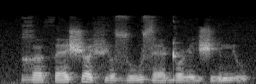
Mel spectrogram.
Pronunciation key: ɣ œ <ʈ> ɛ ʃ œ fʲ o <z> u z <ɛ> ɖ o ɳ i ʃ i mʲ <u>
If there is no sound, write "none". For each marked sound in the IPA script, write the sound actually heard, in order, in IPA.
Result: θ, z, ɛ, u

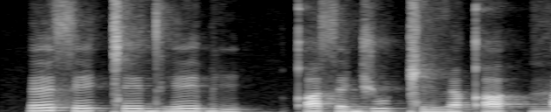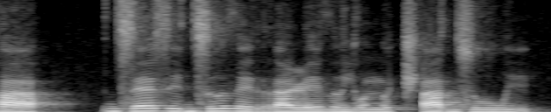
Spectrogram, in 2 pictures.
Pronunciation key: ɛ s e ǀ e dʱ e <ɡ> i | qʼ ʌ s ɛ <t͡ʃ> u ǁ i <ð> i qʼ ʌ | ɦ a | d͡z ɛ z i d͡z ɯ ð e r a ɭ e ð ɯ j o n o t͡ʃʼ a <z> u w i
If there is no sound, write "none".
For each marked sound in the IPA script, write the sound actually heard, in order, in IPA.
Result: ɓ, d͡ʒ, ð, d͡z

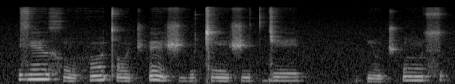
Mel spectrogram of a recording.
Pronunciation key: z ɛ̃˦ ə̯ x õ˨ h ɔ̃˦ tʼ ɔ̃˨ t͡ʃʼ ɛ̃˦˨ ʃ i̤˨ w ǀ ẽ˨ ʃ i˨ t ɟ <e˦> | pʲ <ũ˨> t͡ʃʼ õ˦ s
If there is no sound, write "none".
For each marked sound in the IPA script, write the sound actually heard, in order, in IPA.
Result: e˦, õ˨

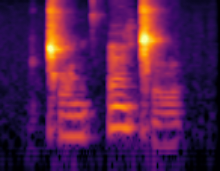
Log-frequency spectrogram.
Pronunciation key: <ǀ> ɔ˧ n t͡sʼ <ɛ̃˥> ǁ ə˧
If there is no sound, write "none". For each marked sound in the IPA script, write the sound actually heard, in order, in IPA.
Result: ǁ, ɛ̃˥

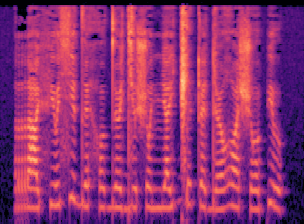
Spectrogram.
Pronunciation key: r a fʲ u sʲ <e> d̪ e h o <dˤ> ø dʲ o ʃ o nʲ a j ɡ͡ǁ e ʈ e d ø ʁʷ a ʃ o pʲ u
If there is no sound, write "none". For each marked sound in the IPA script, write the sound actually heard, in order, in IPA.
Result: ɛ, d̪

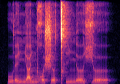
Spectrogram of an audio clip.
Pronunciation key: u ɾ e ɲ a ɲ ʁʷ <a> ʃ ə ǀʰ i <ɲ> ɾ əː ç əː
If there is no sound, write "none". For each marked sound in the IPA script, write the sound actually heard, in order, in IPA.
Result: ə, ɲ

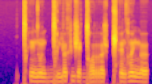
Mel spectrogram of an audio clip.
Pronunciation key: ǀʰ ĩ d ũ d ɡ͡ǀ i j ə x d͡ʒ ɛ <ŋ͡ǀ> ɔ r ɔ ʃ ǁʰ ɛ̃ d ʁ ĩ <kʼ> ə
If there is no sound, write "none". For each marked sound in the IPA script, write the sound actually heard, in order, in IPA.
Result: ɡ͡ǀ, ŋ

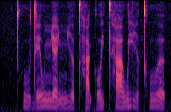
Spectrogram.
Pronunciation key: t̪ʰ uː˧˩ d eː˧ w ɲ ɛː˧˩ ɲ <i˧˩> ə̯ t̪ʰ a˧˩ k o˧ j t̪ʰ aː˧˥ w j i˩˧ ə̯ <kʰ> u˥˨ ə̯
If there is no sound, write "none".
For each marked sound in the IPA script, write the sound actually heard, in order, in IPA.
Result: i˧˩, kʰ

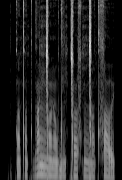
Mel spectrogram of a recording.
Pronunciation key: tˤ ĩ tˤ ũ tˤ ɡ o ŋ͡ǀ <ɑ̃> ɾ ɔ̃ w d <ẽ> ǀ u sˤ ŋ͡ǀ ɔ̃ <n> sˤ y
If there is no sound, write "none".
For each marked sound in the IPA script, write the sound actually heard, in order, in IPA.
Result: ɔ̃, ẽ, tˤ

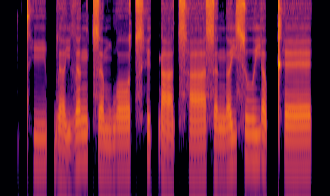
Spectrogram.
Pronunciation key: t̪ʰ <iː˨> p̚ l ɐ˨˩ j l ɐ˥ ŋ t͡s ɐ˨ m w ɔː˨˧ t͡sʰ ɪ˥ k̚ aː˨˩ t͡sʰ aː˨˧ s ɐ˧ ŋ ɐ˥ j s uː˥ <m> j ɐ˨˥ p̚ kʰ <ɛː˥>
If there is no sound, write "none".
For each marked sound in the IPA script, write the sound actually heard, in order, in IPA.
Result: iː˧, none, ɛː˥

